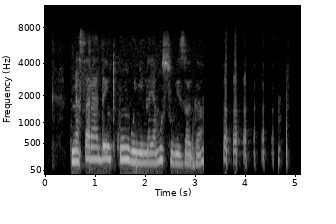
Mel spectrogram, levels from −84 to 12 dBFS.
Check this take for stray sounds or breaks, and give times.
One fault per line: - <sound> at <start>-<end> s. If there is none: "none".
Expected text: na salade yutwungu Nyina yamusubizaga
- laugh at 3.6-4.6 s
